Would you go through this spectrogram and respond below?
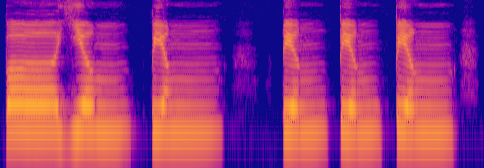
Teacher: Let's combine the initial b, the final, ying, and the high-pitched first tone all together. B, ying, bing.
